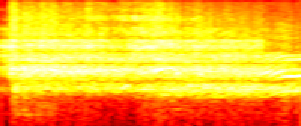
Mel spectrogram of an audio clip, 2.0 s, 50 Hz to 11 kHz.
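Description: The crack of the starting gun for a 100 m sprint final, then a stadium crowd cheering loudly as the sprinters leave the blocks.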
